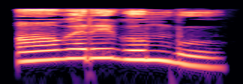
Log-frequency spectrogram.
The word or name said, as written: ಆವರೆಗೊಂಬು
